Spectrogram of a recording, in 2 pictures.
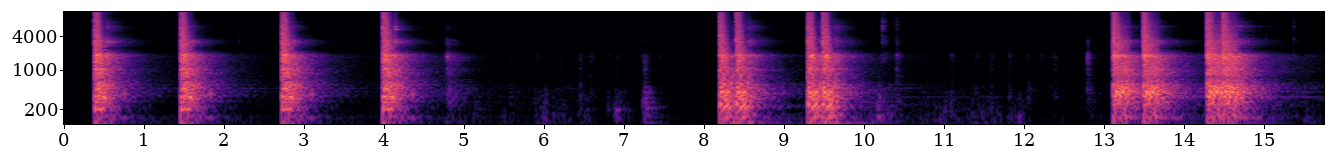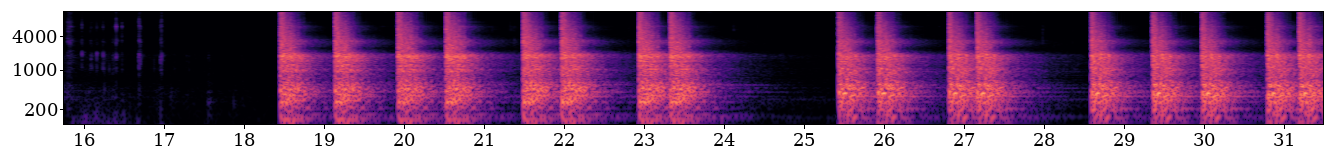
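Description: Handgun shots echoing in an indoor shooting range during a practical-shooting stage, about thirty in all, each with a ringing tail off the walls. They come singly at first, then in quick pairs and fast strings, broken by a few short pauses.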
